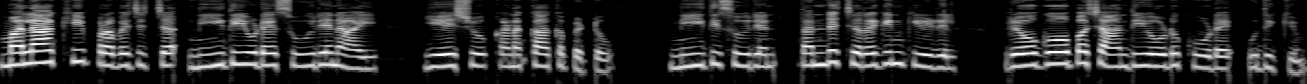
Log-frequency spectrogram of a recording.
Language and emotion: Malayalam, neutral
